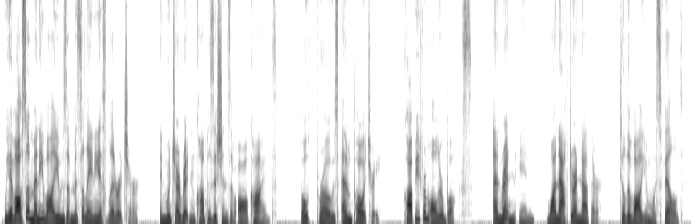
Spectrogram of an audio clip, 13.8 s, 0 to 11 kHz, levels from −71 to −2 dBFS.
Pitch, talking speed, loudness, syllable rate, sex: 225 Hz, 150 wpm, -22 LUFS, 5.7 syllables/s, female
